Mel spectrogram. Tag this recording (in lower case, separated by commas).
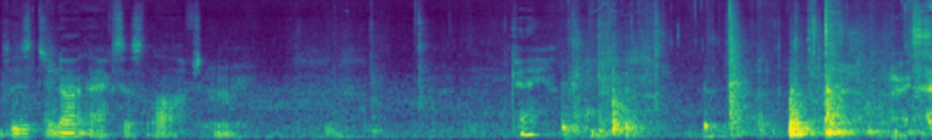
wood, speech, inside a small room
